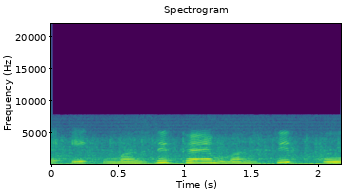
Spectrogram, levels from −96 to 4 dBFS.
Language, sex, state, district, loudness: Hindi, female, Bihar, Vaishali, -15 LUFS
